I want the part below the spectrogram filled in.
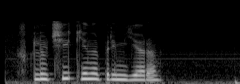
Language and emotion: Russian, neutral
